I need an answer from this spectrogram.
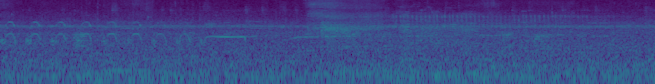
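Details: Sunbathing California sea lion gives a short burst of quick, honk-like barks at the start, then scattered fainter notes, with steady low background rumble throughout.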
